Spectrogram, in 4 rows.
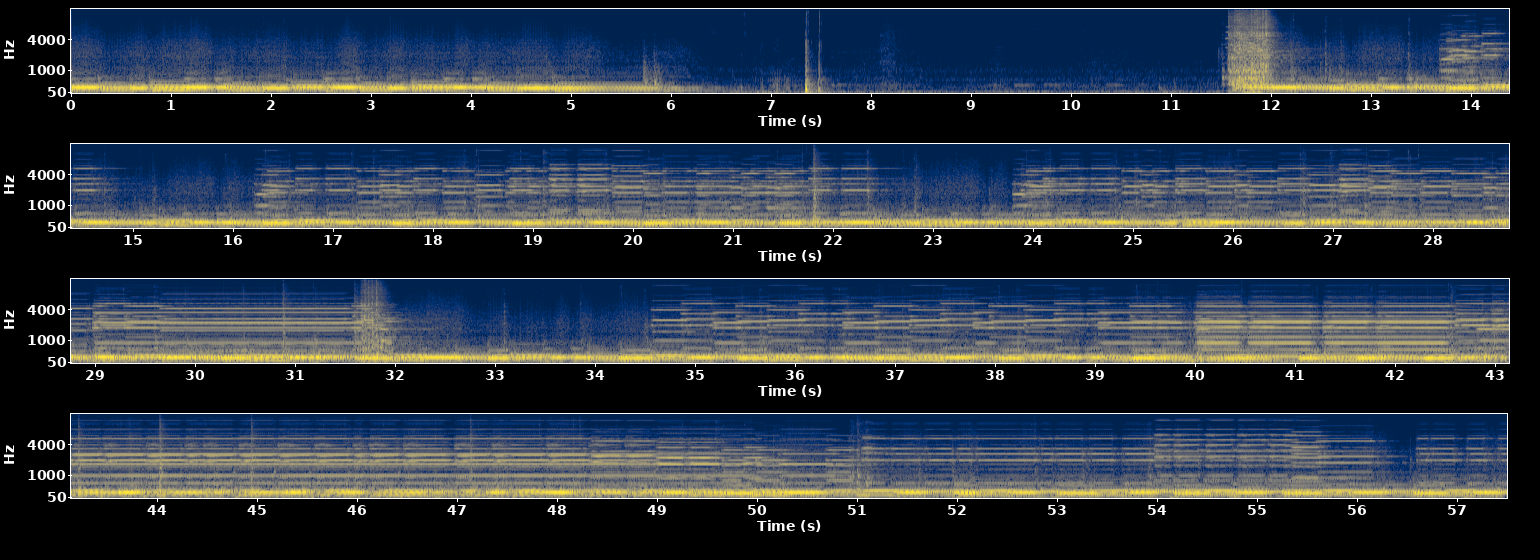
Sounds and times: Electric piano: 0:00.0 - 0:07.6, 0:11.4 - 0:57.5
Organ: 0:00.0 - 0:08.3, 0:09.2 - 0:57.5.

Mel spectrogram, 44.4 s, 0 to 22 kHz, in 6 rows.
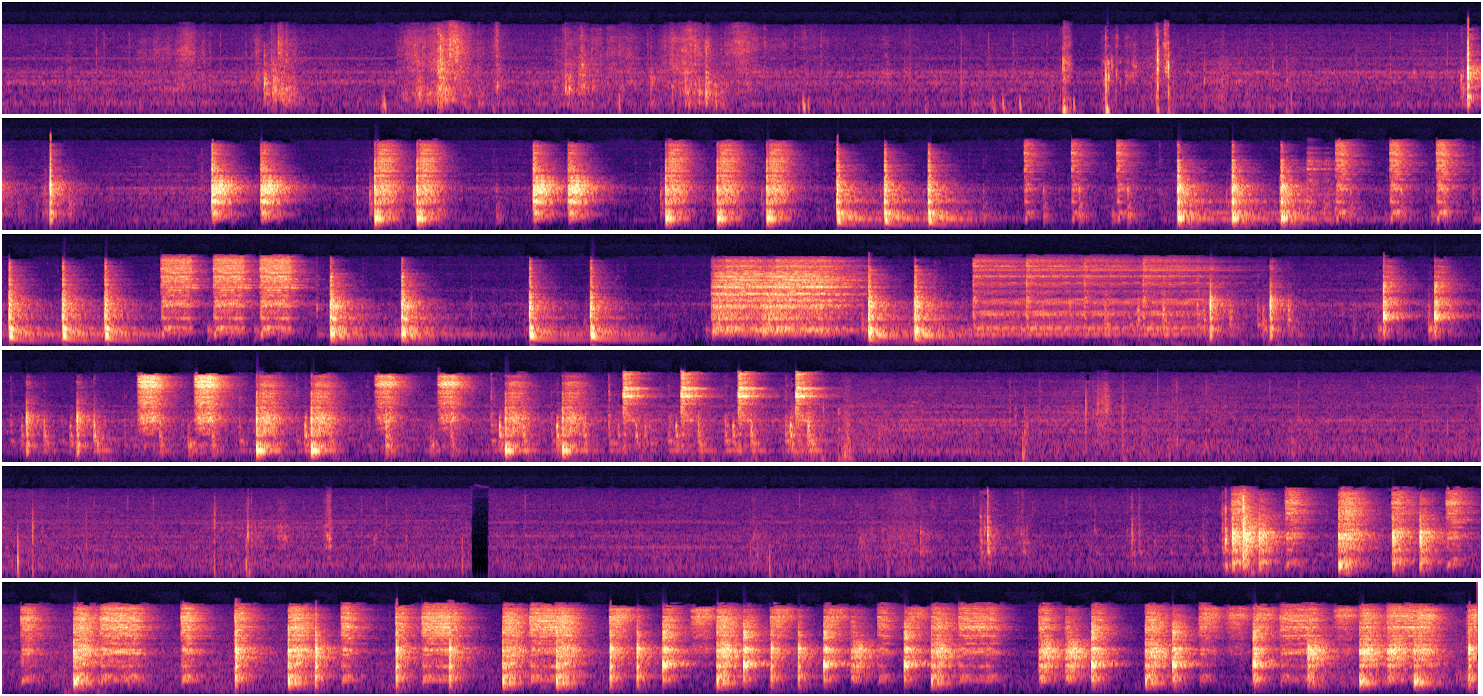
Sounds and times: Drum machine: 0:08.4 - 0:26.4, 0:35.7 - 0:44.3.

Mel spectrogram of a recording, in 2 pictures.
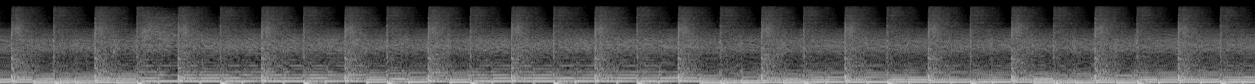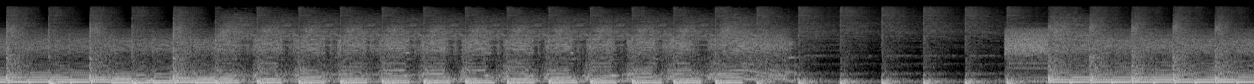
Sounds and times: Music: 0:00.0 - 0:25.0.

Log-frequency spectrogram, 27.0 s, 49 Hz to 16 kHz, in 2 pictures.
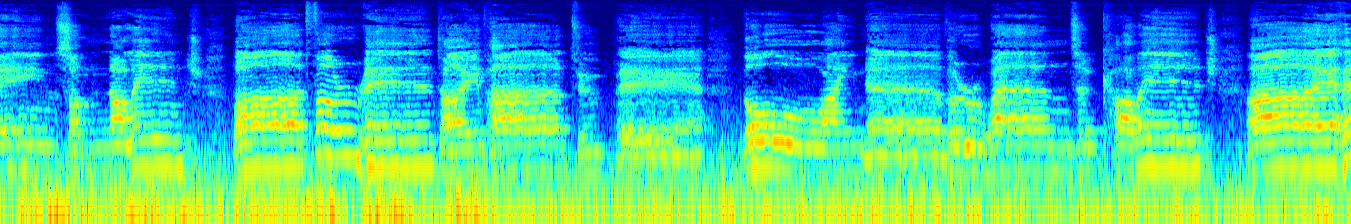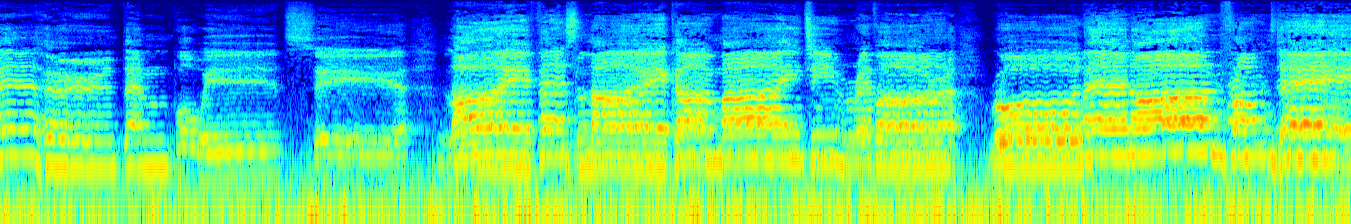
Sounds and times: Male singing: 0:00.0 - 0:19.6.

